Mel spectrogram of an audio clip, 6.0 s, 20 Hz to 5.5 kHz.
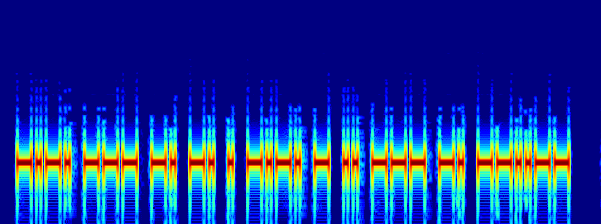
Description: Morse code, heard as a keyed tone, about 25 wpm, 600 Hz. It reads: CONNECTION,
